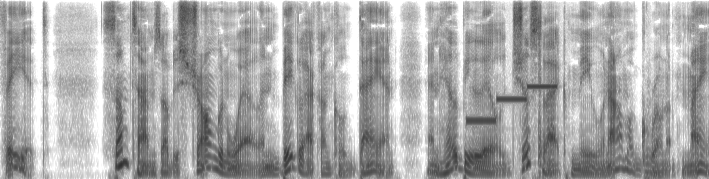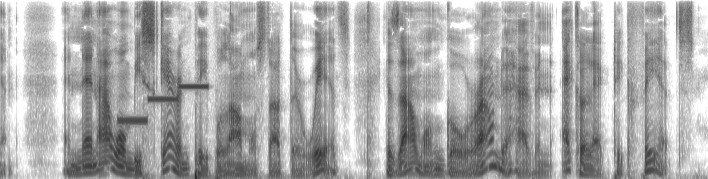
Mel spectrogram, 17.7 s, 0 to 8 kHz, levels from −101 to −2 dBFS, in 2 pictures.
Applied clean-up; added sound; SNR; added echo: none; Telephone; 2 dB; none.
